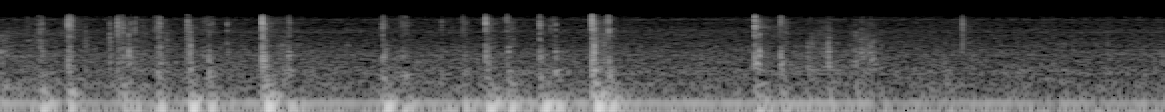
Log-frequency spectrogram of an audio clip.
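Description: Typing on a computer keyboard: a quick run of key clicks for about two seconds, then a few scattered clicks.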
